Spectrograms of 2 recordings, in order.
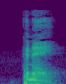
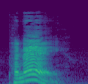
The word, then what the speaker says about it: Panei: Panei. Panei. Panei, yep. Like the pasta? Like the pasta, yeah. Yep. Just spelled different. Yeah, but you must get that all the time.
